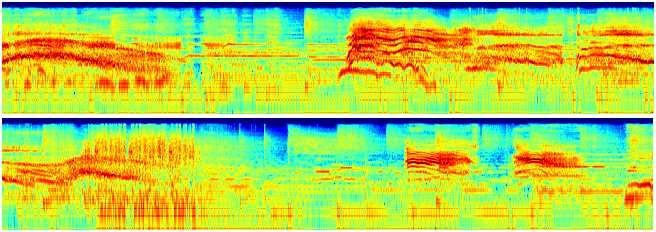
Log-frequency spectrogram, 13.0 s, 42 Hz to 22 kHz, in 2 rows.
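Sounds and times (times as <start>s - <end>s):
shrill cry: 0.0s - 1.8s, 3.4s - 8.0s, 10.6s - 12.5s
cartoon background music: 0.0s - 13.0s.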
